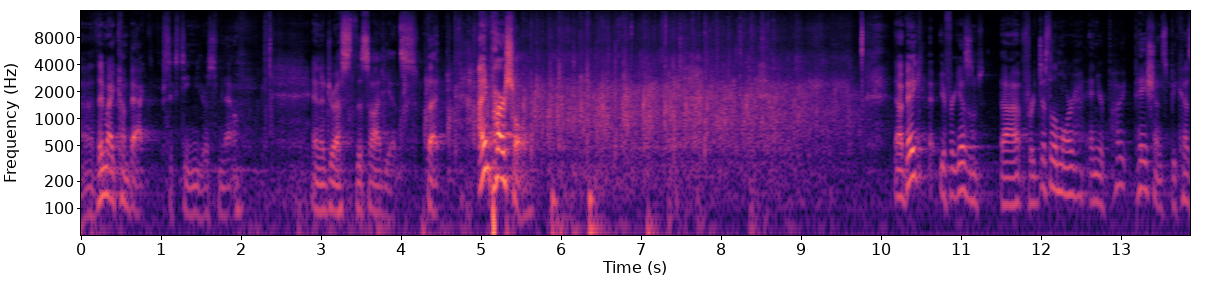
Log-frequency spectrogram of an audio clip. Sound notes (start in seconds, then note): 5.7 audience clapping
